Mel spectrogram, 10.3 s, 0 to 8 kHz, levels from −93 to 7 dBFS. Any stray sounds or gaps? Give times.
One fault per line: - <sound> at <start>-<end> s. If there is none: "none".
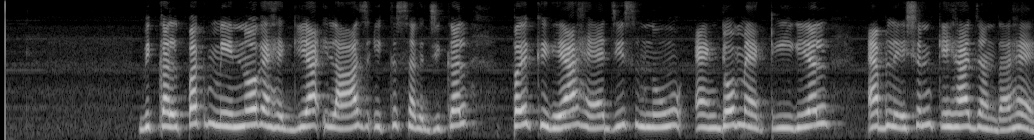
none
